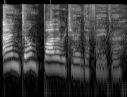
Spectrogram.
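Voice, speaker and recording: Woman acting a proud, high-voiced princely twin brother. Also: lively intonation, fairly quick, creaky, fairly bright tone. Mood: stiff, haughty. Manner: haughty, theatrical, huffy. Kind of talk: amateur comic dub acting.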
